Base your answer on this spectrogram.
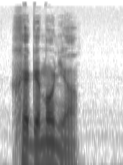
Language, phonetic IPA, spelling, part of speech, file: Polish, [ˌxɛɡɛ̃ˈmɔ̃ɲja], hegemonia, noun, Pl-hegemonia.ogg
